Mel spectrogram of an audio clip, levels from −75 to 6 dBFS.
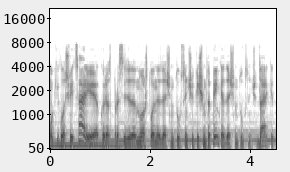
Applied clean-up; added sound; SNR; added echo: none; Organ; 9 dB; none.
